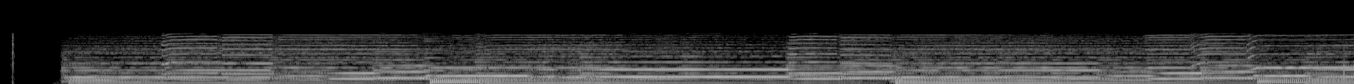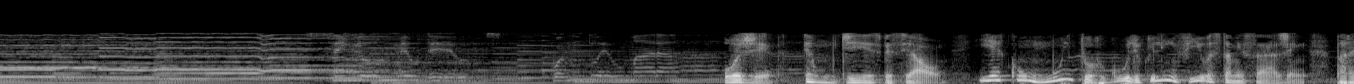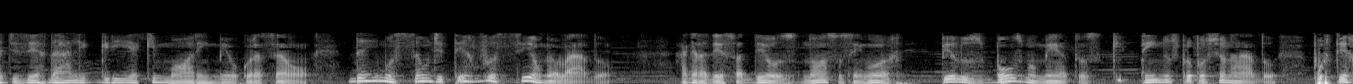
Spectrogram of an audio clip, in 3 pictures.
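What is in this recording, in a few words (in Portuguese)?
EVANGELICO, Masculino; Telemensagens; Dia Dos namorados; Telemensagens 2017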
